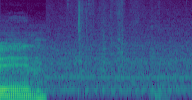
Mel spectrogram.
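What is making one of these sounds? A young man makes a short voiced sound close by.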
